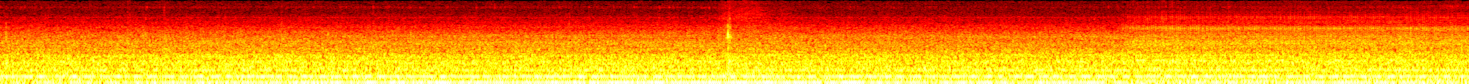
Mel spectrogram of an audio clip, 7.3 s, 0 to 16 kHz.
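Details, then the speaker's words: About two-year-old sleeve-bearing computer fans on a radiator, run 24/7: steady whir with low buzzing hum and rough rattle from a dry bearing, one rattling so badly it barely turns fast. "this one here is not rattling neither is that one but this one back there is rattling so bad that it can barely turn fast"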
